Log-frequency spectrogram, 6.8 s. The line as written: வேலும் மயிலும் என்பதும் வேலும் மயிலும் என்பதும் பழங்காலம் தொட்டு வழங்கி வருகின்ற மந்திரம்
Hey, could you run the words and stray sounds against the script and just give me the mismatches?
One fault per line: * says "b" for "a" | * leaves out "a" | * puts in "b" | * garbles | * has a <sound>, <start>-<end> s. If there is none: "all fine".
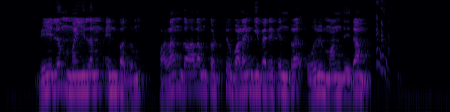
* leaves out "வேலும் மயிலும் என்பதும்"
* puts in "ஒரு"
* has a chirp, 5.6-5.9 s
